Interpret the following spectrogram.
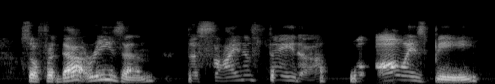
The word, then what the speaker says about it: sine: four sin theta now it's not actually sin sin is a short form for sine so we actually pronounce it sine the sine of theta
